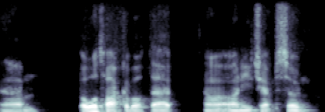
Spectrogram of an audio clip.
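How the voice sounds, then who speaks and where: With a Canadian Prairies accent, a man talks in a very deep, low pitch and a dark, mellow tone on a very clean recording with a silent background. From Saskatchewan, Canada. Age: 30s. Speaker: podcast host. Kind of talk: casual monologue. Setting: home studio. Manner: hesitant, many fillers.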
